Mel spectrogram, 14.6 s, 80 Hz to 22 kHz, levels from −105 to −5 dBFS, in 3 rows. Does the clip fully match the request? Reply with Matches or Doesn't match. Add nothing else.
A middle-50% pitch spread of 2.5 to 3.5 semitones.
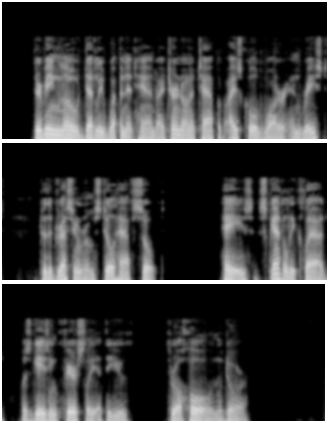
Doesn't match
